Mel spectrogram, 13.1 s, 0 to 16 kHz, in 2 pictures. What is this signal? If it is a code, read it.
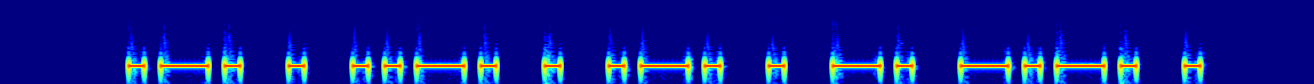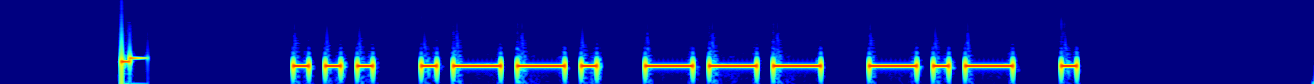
Morse code, heard as a keyed tone, about 15 wpm, 700 Hz. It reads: REFERENCE SPOKE
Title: Sentences from Top 1200 Words - New Word Drill - 15wpm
